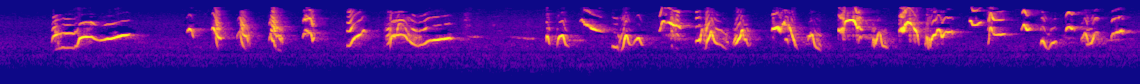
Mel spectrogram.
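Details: American goldfinch opening with a clear rising slurred note, then a quick string of high chips and twitters, a short pause, and a second lively chattering sequence.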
